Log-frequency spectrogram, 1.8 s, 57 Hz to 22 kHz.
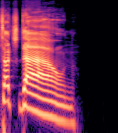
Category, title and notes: Speech > Solo speech
Subject : A mid 20s dude saying Touchdown. Weather : Sunny day, mostly blue ideal pockets of clouds. 23°c 10km/h wind. Processing : Trimmed and Normalized in Audacity. Probably some fade in/out.
20s, A2WS, announcer, down, Dude, FR-AV2, indoor, Male, Mid-20s, Shure, Sm57, Sm57-A2WS, Tascam, touch, touchdown, voice-acting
